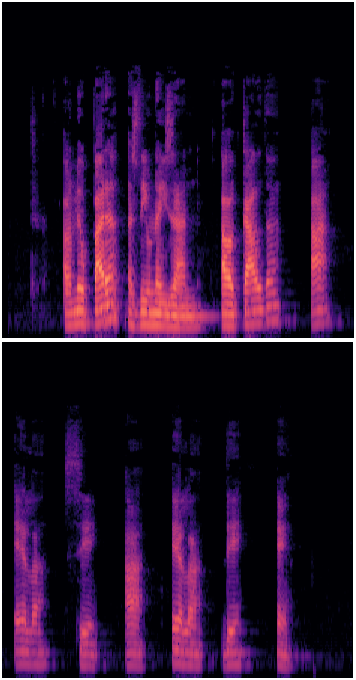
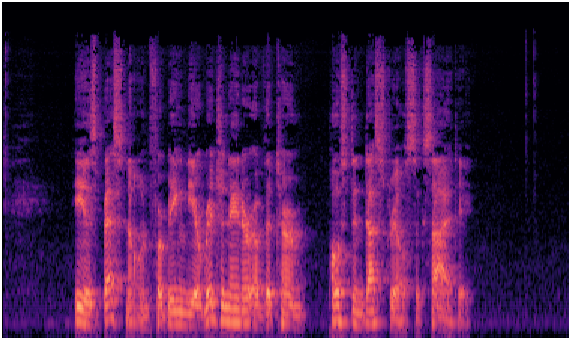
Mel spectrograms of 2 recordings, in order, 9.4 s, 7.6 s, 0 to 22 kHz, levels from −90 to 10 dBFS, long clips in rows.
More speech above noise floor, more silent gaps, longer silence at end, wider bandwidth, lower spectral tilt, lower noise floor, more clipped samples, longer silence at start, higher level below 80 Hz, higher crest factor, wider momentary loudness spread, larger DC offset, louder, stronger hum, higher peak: first, 56 dB vs 46 dB; neither; second, 0.85 s vs 1.35 s; second, 10.5 kHz vs 16 kHz; first, -6.5 dB/octave vs -5 dB/octave; first, -79 dBFS vs -64 dBFS; neither; second, 0.85 s vs 1 s; about the same, -54 dBFS vs -58 dBFS; first, 24 dB vs 18 dB; first, 19 LU vs 9 LU; neither; second, -23 LUFS vs -17 LUFS; neither; about the same, 0 dBFS vs -2 dBFS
